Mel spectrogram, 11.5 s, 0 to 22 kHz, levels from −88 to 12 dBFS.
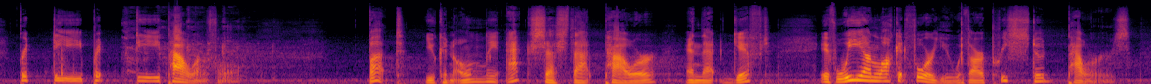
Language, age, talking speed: English, 40-59, 120 wpm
